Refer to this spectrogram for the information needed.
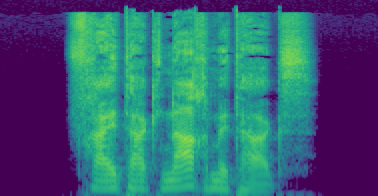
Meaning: genitive of Freitagnachmittag
- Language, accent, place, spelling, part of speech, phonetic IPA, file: German, Germany, Berlin, Freitagnachmittags, noun, [ˈfʁaɪ̯taːkˌnaːxmɪtaːks], De-Freitagnachmittags.ogg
